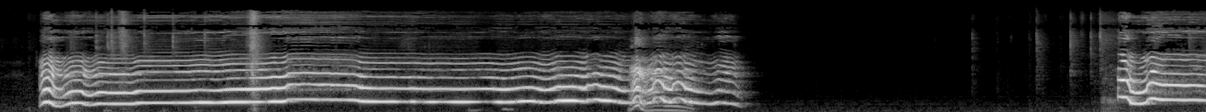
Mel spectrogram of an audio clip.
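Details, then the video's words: Husky-Malamute named Sasha voicing displeasure as a Husky and a Doberman play nearby; a long nine-second howl that steps up in pitch, breaks into wobbling yodel-like turns, falls silent for several seconds, then starts again. "Husky, Malsky, and Doby Play and Sing"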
